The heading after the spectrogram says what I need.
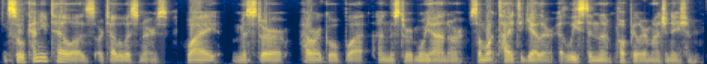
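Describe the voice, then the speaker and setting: A man's voice: low-pitched, moderate pace, few pauses, a little mellow, no room sound. A man hosting a podcast, talking in a casual, conversational interview style with an informal, somewhat hesitant manner. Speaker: podcast host.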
